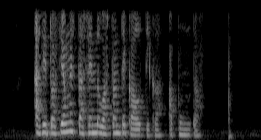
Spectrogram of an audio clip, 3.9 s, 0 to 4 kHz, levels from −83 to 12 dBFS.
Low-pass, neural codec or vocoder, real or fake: 3.6 kHz; none; real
